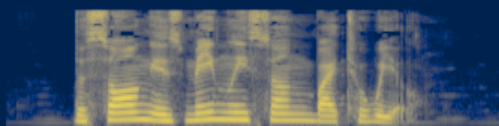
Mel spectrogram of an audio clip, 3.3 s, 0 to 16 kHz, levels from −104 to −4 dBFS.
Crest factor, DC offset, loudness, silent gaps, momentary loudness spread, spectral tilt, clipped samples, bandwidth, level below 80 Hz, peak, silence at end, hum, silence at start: 18 dB; under 0.1%; -19 LUFS; none; 11 LU; -4 dB/octave; under 0.1%; 11.5 kHz; -62 dBFS; -4 dBFS; 0.65 s; none; 0.5 s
